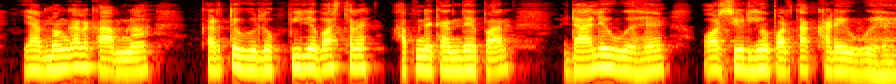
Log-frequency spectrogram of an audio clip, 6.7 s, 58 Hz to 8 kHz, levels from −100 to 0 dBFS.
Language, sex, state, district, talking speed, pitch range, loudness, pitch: Hindi, male, Jharkhand, Jamtara, 170 wpm, 130-150 Hz, -17 LUFS, 140 Hz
